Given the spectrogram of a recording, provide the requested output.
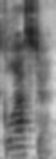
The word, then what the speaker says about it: Gloucester: It's Gloucester.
